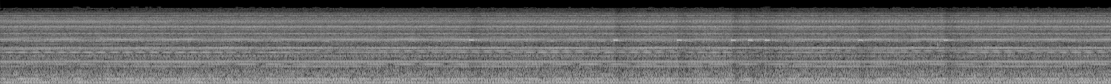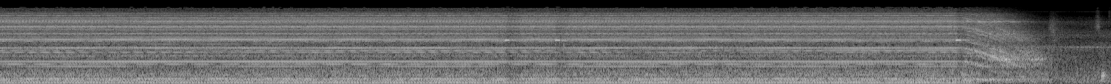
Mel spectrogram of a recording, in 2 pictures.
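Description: A Haas VF5 vertical machining center spindle spins steadily at 4,000 RPM, a loud, close, sustained high whine with layered tones that holds for about twenty seconds, then winds down sharply at the end.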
